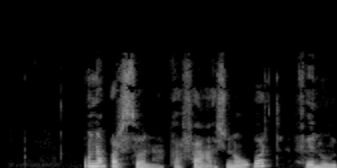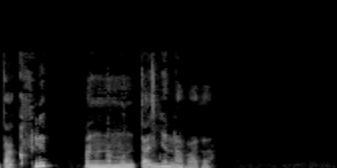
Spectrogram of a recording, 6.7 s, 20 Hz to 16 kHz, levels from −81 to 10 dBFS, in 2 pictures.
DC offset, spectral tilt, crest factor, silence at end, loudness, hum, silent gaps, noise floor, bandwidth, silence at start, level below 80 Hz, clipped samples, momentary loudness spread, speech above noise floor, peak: under 0.1%; -6 dB/octave; 20 dB; 1.25 s; -23 LUFS; none; none; -75 dBFS; 11 kHz; 0.85 s; -70 dBFS; under 0.1%; 9 LU; 53 dB; -4 dBFS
